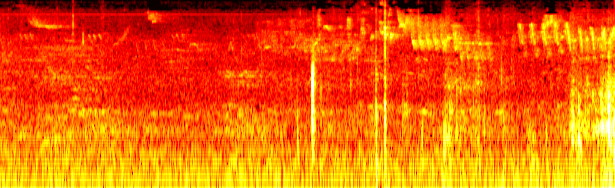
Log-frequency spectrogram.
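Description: Near silence outdoors, with small birds faintly chirping in a rapid high trill in the second half. A single faint click sounds about three seconds in.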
